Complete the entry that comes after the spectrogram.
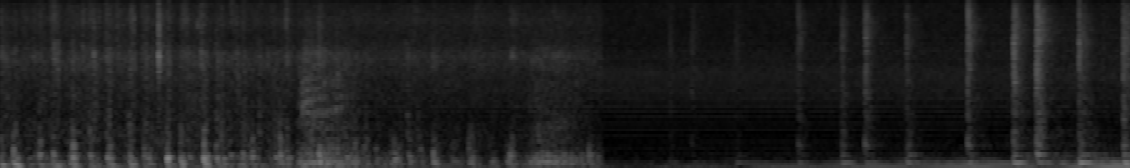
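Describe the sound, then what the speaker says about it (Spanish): Peruvian Paso horses clip-clop on hard ground in Trujillo, their rapid hoofbeats loud and close at first. The beats then thin into sparser, sharper knocks over a low background tone. "Y apreciar el caracoleo de sus caballos de paso."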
